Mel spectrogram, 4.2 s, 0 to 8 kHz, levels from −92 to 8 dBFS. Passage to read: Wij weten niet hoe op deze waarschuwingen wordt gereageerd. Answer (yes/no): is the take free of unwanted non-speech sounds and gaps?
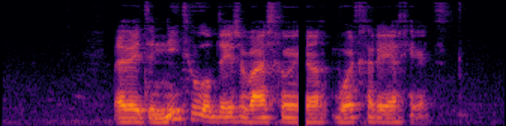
no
